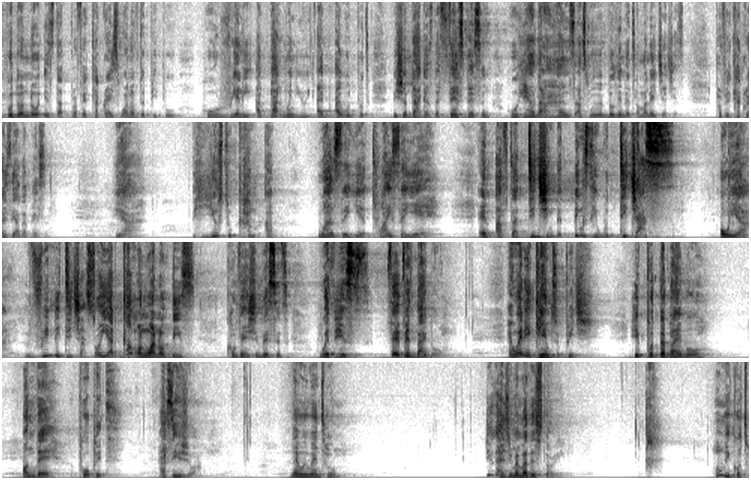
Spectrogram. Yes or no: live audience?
yes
